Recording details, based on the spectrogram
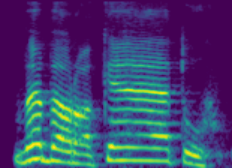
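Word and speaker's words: وبركاته: So that inverse dhamma at the end is not pronounced. Wa barakatuh. And kaf has an alif of elongation, so the sound would be 2 seconds.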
